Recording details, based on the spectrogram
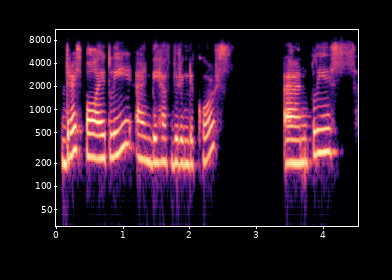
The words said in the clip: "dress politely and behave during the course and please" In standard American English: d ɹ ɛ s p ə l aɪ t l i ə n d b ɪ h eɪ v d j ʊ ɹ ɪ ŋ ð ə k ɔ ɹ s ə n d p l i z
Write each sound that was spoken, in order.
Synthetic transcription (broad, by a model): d ɹ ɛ s p ə l aɪ t l i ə n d b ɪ h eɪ f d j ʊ ɹ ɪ ŋ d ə k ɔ ɹ s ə n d p l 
